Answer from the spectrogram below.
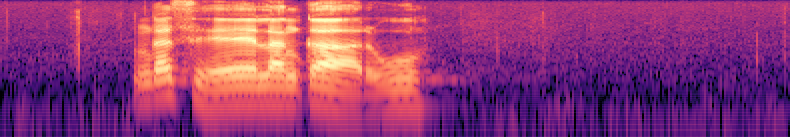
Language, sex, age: Tsonga, male, 23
